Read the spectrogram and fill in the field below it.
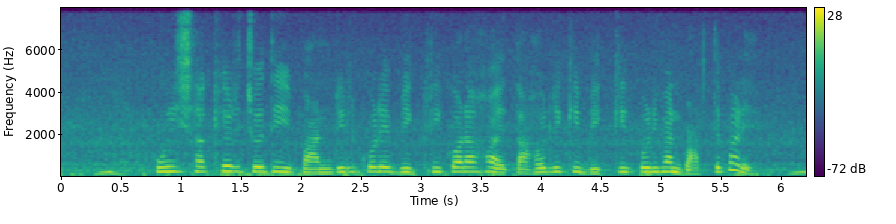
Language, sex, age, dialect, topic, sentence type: Bengali, female, 36-40, Standard Colloquial, agriculture, question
